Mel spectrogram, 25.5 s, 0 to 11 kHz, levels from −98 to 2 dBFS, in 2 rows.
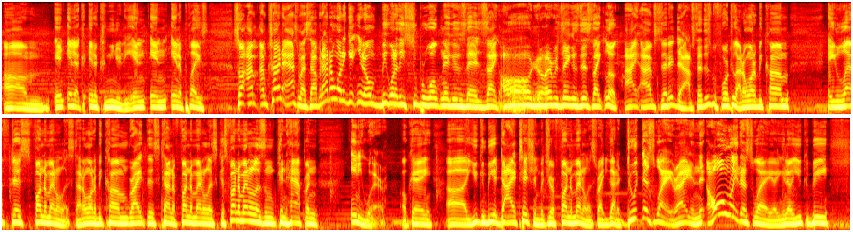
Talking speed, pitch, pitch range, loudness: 250 wpm, 140 Hz, 125-165 Hz, -15 LUFS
